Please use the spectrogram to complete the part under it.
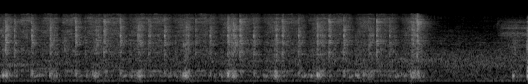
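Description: A sharpening stone scrapes rapidly back and forth along a knife blade.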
